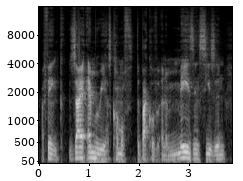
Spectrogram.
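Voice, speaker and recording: Low-voiced man hedging his opinions. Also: steady tone, a little fast, a bit bright. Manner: hedging, repeats himself, lots of "I think" and "I feel like". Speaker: podcast co-host. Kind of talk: casual football chat.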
